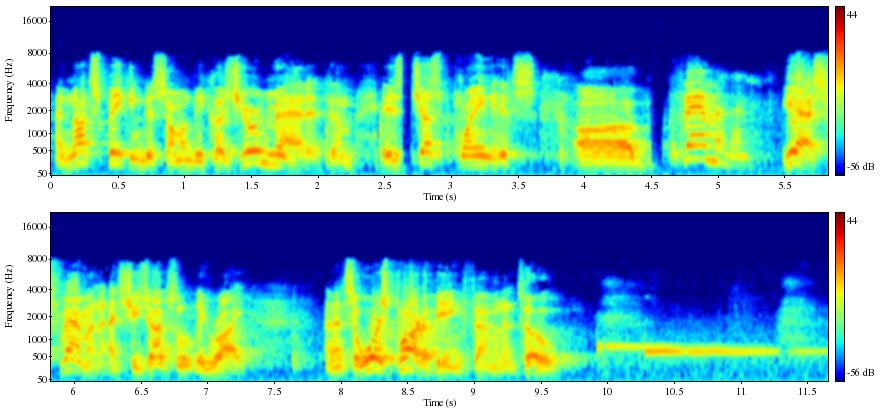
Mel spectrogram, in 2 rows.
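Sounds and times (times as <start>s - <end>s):
speech: 0.0s - 9.8s
doorbell ringing with a sustained electric tone: 9.9s - 11.6s.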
